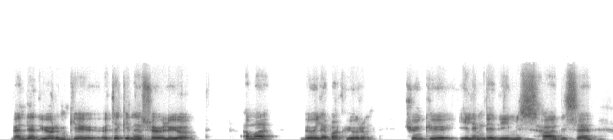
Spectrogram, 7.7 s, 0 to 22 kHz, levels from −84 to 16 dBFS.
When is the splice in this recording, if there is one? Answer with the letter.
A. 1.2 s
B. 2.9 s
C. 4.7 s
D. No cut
B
